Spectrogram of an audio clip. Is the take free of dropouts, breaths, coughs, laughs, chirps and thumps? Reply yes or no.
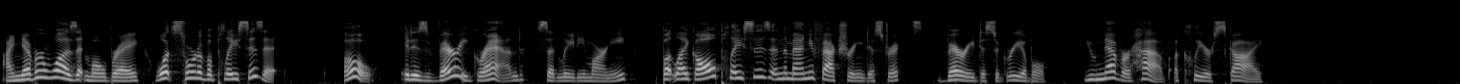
yes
